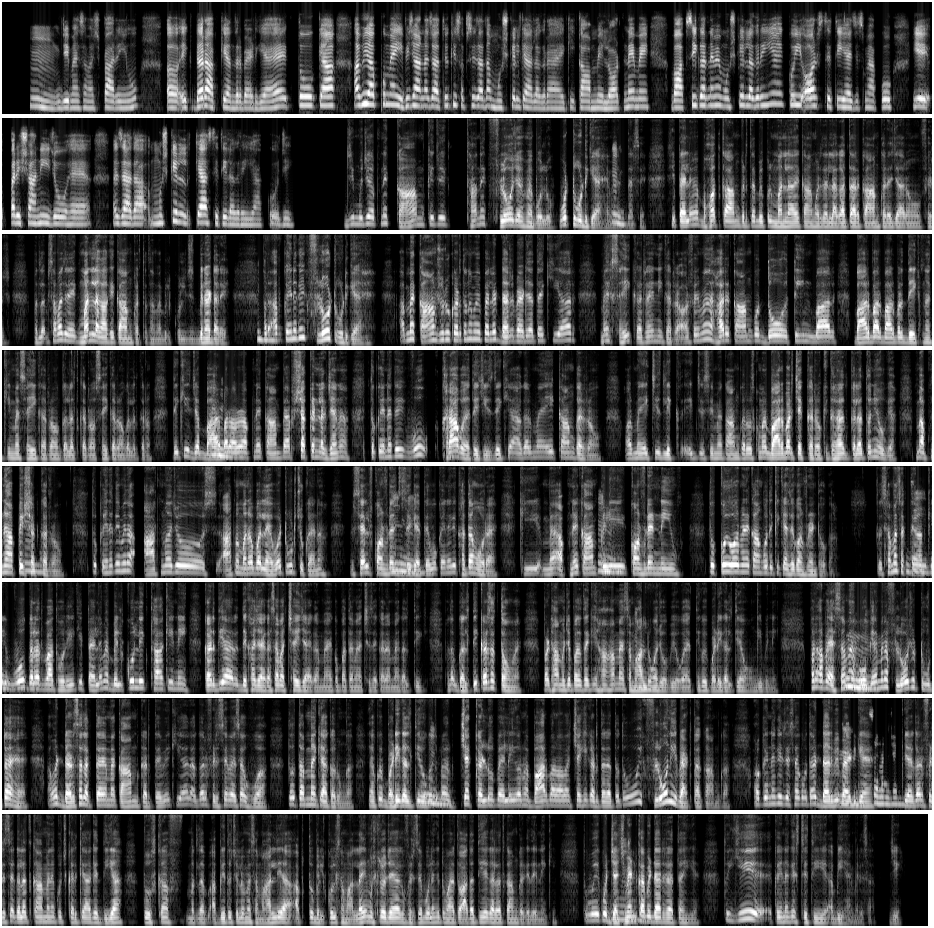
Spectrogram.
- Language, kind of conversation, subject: Hindi, advice, गलती के बाद बिना टूटे फिर से संतुलन कैसे बनाऊँ?
- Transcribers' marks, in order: in English: "फ्लो"; in English: "फ्लो"; in English: "चेक"; in English: "सेल्फ़-कॉन्फिडेंस"; in English: "कॉन्फिडेंट"; in English: "कॉन्फिडेंट"; in English: "बट"; in English: "फ्लो"; in English: "चेक"; in English: "फ्लो"; in English: "जजमेंट"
